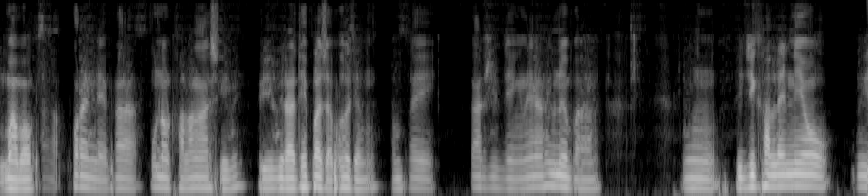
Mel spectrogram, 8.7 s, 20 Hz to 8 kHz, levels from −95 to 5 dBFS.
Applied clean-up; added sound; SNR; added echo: neural mask model DeepFilterNet 3.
